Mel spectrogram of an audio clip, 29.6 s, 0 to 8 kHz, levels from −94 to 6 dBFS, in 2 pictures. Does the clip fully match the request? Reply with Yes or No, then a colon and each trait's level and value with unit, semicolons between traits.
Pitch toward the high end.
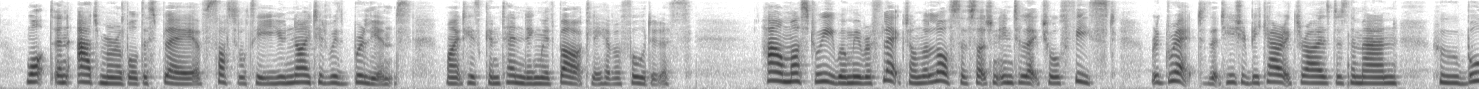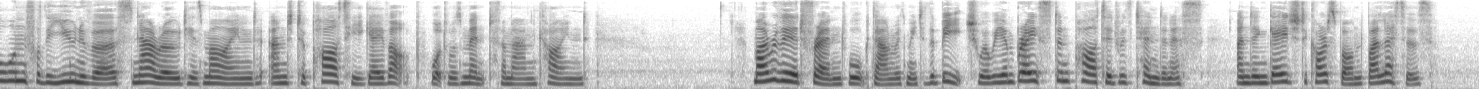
Yes: high, 215 Hz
